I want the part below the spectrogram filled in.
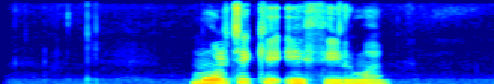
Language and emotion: Russian, neutral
